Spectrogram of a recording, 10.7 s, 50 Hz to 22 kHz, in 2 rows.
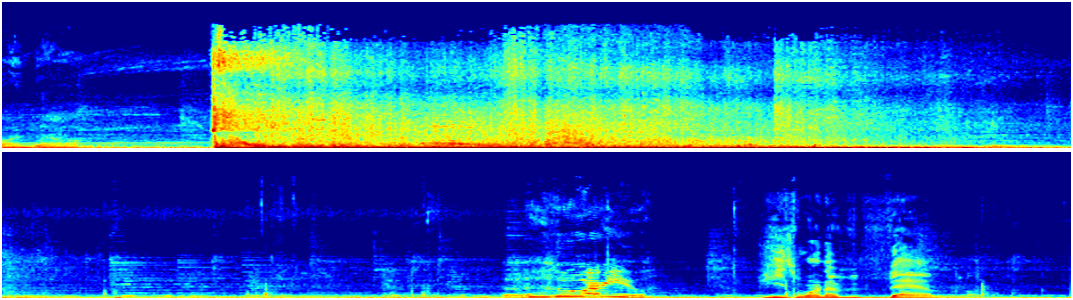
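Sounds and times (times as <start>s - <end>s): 
powerful blast breaking through a steel barrier: 1.1s - 6.2s
dense roaring rumble: 1.1s - 6.3s
speech: 9.4s - 10.2s.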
